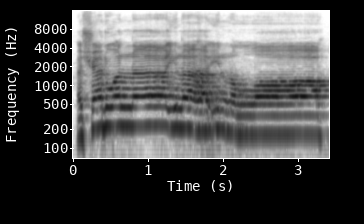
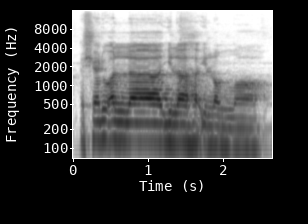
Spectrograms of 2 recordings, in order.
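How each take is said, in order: First: The phrase is said loudly and strongly. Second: The phrase is said softly and quietly. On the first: "Ulang lagi. Keras" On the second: "dua kalimat syahadat pelan dulu"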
